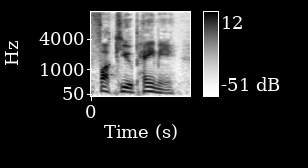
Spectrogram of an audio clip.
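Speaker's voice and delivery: plain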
